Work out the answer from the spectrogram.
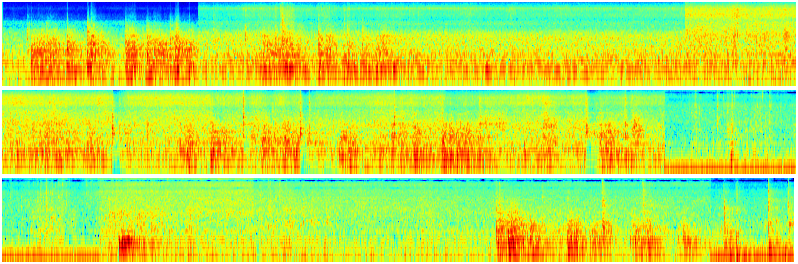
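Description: Sliced onions sizzling in hot oil in a wok while a spatula scrapes and knocks against the pan as they are stirred. A steady low hum comes in about halfway through.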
